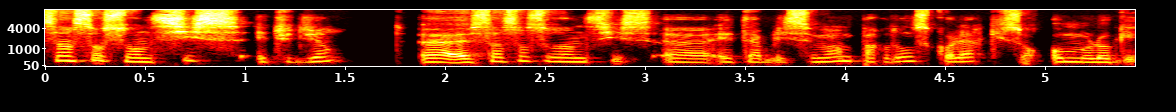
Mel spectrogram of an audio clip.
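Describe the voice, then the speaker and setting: Over a quiet background, a woman with a dark, mellow tone talks at a very slow pace. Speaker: primary school teacher. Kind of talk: casual interview. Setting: remote call from abroad.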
